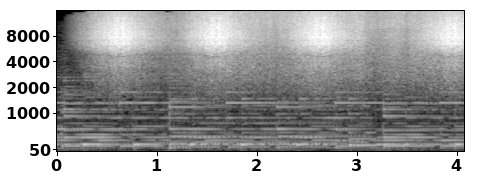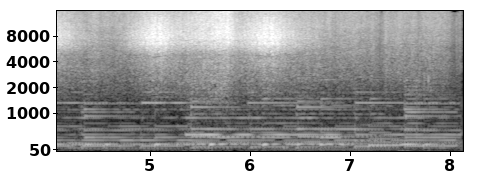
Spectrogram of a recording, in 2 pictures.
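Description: Cartoon snake hiss sound effect, swelling and fading about once a second, over background music.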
